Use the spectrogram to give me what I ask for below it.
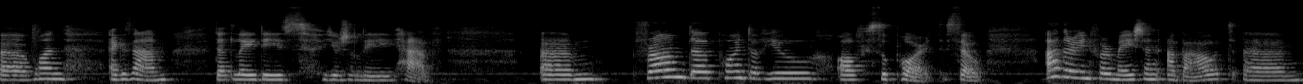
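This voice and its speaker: A woman speaks very slowly with a Croatian accent. Her pitch is fairly high. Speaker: YouTuber. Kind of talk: casual vlog talk to camera. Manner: halting, many fillers.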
